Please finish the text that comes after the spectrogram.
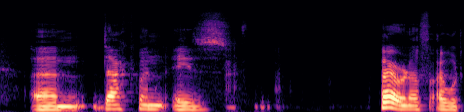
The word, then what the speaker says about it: Dahmen: Again, this is for the Scum match on Saturday, rather than like Dachman, who is, I think it's spelled Dahmen. Instead, it's just pronounced in a very German manner. Dachman is fair enough.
